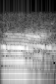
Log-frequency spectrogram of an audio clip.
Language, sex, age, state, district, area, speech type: Malayalam, male, 18-30, Kerala, Kasaragod, rural, conversation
